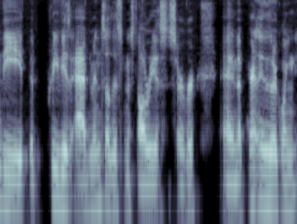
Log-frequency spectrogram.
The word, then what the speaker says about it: Nostalrius: The server Nostalris. Like is that how you some pronounce really weird. Yeah, Nostalrius. Okay, the famous private server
